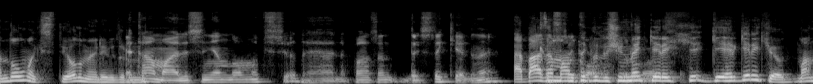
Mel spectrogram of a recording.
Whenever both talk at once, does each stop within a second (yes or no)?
no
